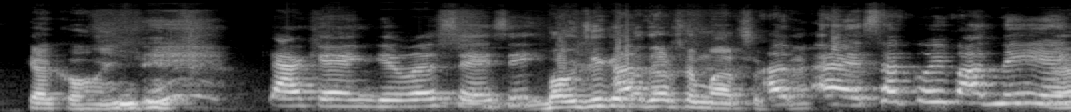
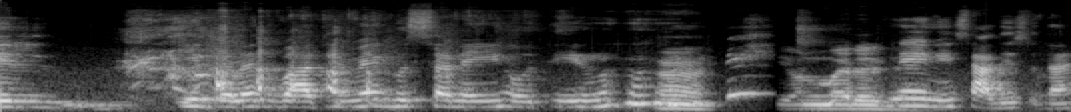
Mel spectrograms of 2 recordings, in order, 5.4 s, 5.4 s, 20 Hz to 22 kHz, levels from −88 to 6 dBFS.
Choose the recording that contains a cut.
second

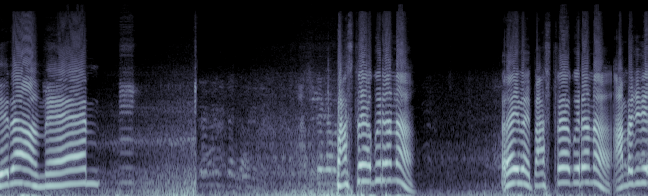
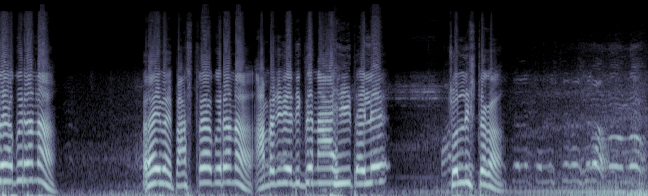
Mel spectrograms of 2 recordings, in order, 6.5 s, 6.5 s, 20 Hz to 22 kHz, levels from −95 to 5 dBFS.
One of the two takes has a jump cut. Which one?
first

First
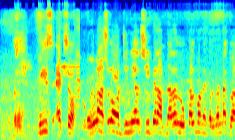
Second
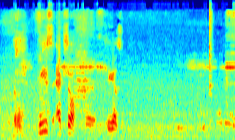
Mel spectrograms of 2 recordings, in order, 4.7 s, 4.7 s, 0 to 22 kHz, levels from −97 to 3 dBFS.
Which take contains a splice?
first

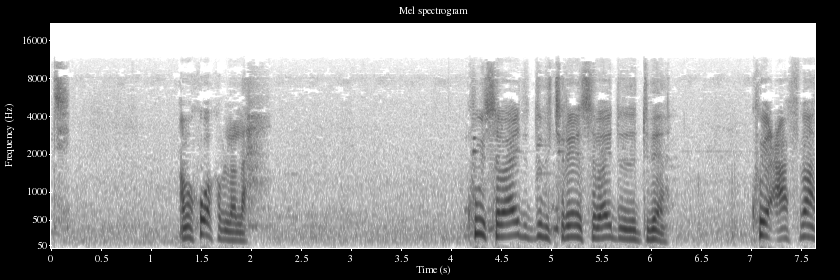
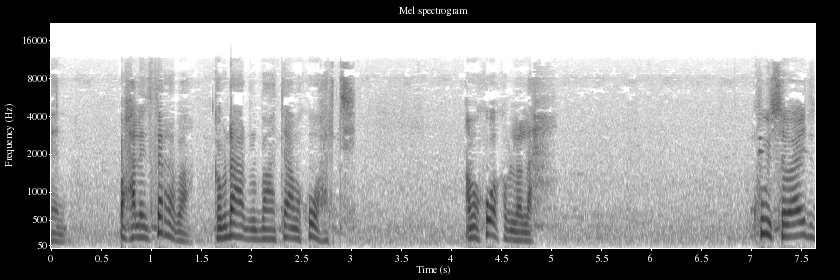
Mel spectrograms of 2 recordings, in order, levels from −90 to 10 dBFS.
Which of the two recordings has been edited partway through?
second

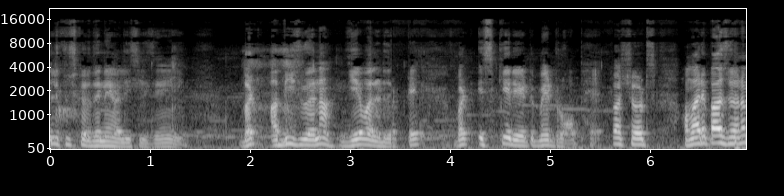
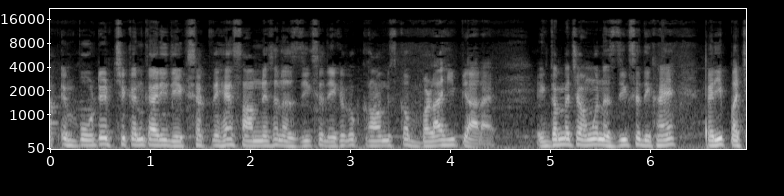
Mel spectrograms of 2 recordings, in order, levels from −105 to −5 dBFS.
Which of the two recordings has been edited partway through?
first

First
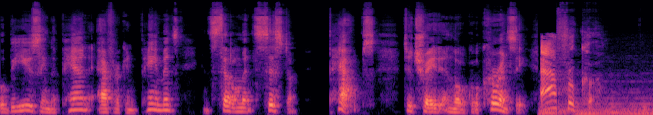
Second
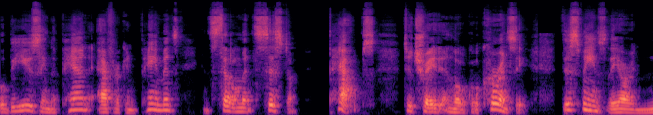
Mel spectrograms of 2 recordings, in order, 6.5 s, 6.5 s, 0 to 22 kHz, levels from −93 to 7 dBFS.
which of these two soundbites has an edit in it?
first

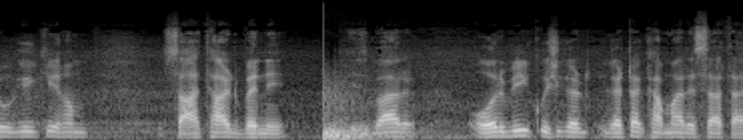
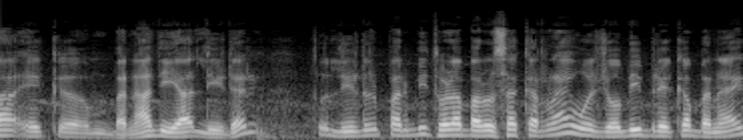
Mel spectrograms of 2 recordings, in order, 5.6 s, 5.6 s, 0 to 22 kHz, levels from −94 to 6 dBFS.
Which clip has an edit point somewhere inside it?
first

